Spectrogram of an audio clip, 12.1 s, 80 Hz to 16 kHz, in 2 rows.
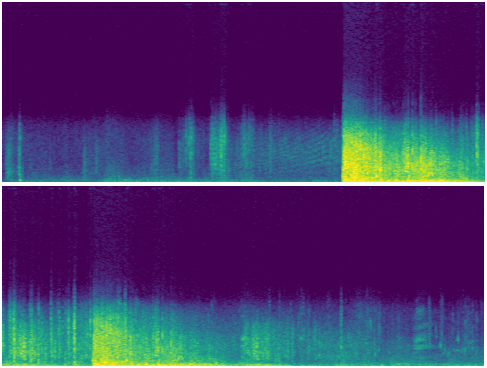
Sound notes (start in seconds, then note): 4.5 bombs exploding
